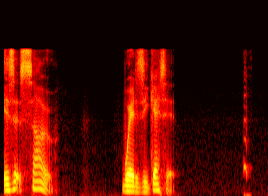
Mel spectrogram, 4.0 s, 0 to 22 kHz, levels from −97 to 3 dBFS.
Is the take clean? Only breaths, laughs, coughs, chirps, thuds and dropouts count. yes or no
no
